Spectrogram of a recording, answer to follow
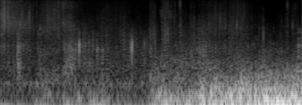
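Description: Wind buffeting the microphone: a low rumble that starts about halfway through and grows loud, with a few faint clicks before it.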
